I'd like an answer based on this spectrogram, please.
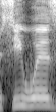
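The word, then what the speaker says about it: CIWS: of turrets is primarily just spamming Swiss or Sea-Wiz. I guess most of you guys, before you guys get triggered, I know how to say it, I just like to call it Swiss because you don't really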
